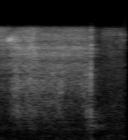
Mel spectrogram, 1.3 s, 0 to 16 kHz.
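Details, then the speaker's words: Pressure canner just after the weight was put on following about 10 minutes of venting: a steady high hiss for about a second, then a sharp cutoff, steam escaping past the loose lid clamps. "You'll see here's some steam coming out here. I don't know if the camera is picking it up. So you just now retighten all of these."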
